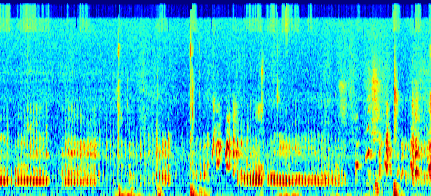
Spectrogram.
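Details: Indoor pet guinea pigs, one demanding attention and play: bursts of low pulsed rumbling purr lasting about a second each, separated by short pauses, with light scuffling and small squeaks between.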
